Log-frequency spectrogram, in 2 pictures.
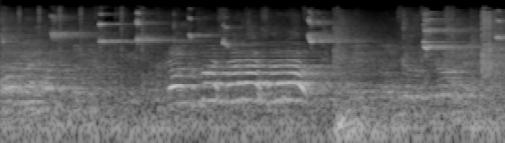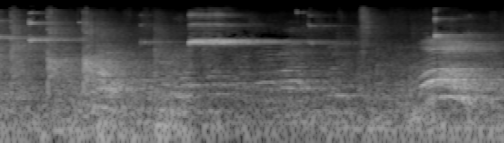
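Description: Echoing gymnasium sounds between volleyball rallies: players shouting calls, short high squeaks of sneakers on the hardwood court, and a ball bouncing on the floor.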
